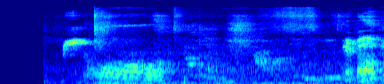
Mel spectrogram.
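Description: African grey parrot mimicking speech: a sharp whistle, then a burst of word-like babble and a few more whistled notes, with faint room noise.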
